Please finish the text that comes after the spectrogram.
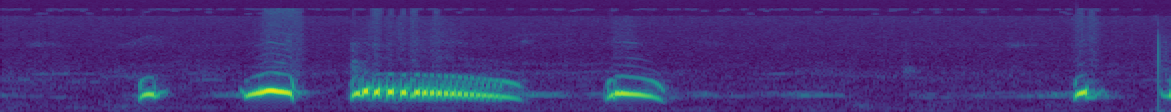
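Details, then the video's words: Captive decoy spotted dove in the 'double voice' calling style, used to lure wild doves: two short hooked coos, a long purring rolled coo that slides downward, then a further short coo, with more short coos after a pause. "Tiếng Chim Cu Mồi GIỌNG ĐÔI Gáy Gọi Hay Nhất/ tiếng chim cu gáy kích"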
